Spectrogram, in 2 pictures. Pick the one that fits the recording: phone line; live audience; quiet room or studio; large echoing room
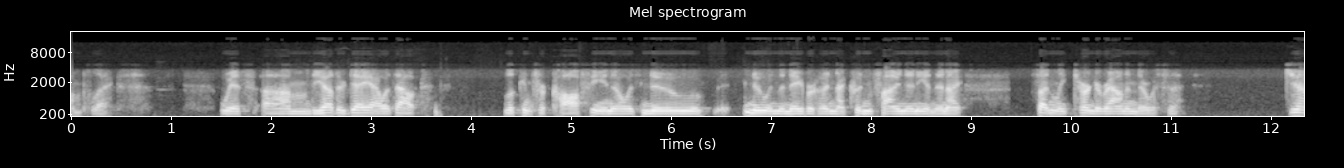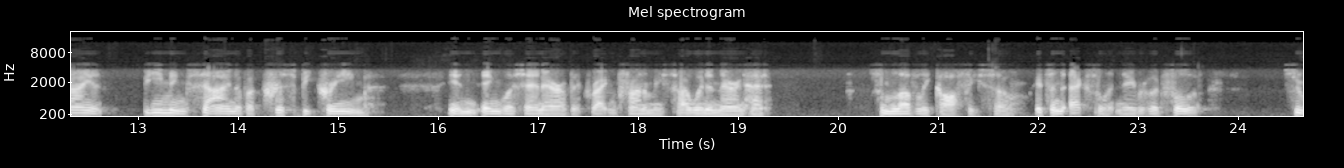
phone line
